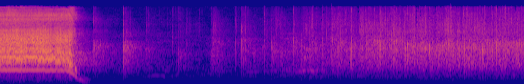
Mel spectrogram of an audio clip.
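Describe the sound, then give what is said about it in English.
Audience applause during a sermon: a loud voice cuts off, a hush follows, then many claps fade in and build into steady, dense applause. “I hope you're not applauding my preaching right now. I hope when you're clapping because you say, I feel that too, preacher.”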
